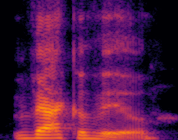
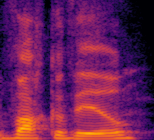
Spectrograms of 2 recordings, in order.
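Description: First: The first syllable sounds like 'vac' in vacuum. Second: The first syllable sounds like 'vod' in vodka. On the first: The speaker calls it right. "like vacuum" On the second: The speaker calls it wrong. "you said emphasis on the vodka"

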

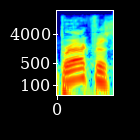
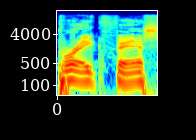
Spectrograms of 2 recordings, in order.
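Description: First: The first part is a short 'breck', run together. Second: The first part rhymes with 'make', as two words. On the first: "We say breakfast and that sounds normal" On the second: "saying break fast sounds weird because we don't say it that way"

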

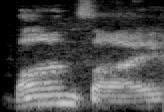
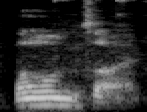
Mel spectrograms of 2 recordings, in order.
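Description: First: The first syllable sounds like 'bahn'. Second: The first syllable sounds like 'bone'. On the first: The speaker calls it wrong. "The other, bonsai, is a little bit more aggressive" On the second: The speaker calls it right. "the true pronunciation is bonsai, like bone"

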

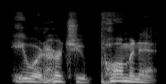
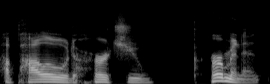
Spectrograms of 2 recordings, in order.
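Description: First: It is said imitating Mickey's accent and voice. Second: It is said in the speaker's normal voice.

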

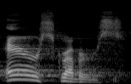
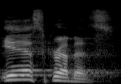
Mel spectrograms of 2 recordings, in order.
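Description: First: The word is said in the speaker's plain accent. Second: The word is said in a New Zealand accent.

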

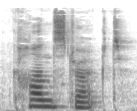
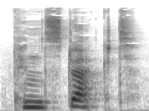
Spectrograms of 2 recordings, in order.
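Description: First: The stress is on the first syllable. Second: The stress is on the second syllable. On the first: It is used as a noun. "The noun is pronounced construct" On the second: It is used as a verb. "the verb for this word is construct"

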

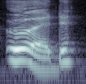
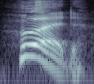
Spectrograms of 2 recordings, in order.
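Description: First: The word starts without an H sound. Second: The word starts with a clear H sound. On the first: The speaker calls it wrong. "It's not ood" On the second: The speaker calls it right. "And you do pronounce the H"

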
